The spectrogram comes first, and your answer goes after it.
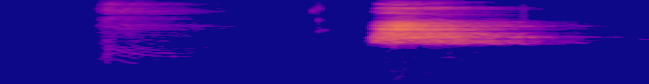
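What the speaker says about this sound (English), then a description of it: "Breathing in through your nose." A single person breathes slowly in through the nose during a breathing exercise, a soft airy inhale followed by a louder, fuller breath, heard close up and alone.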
